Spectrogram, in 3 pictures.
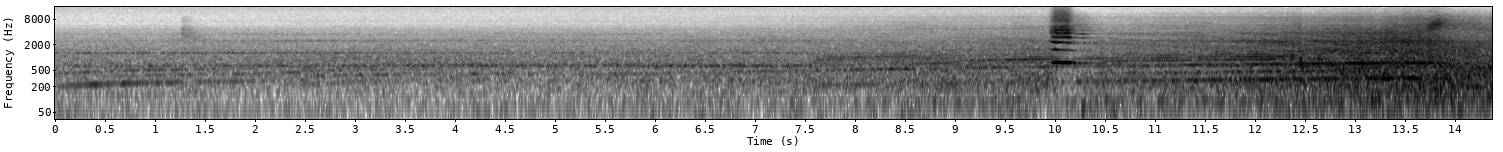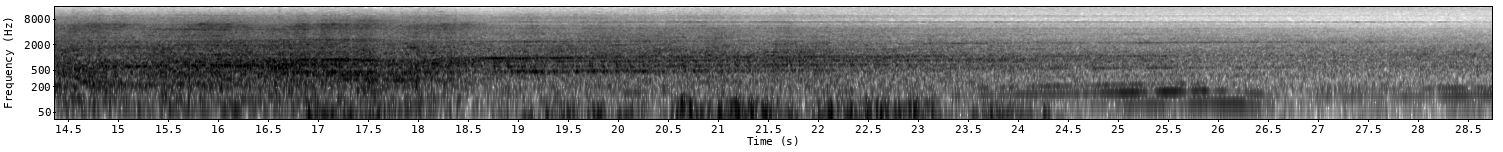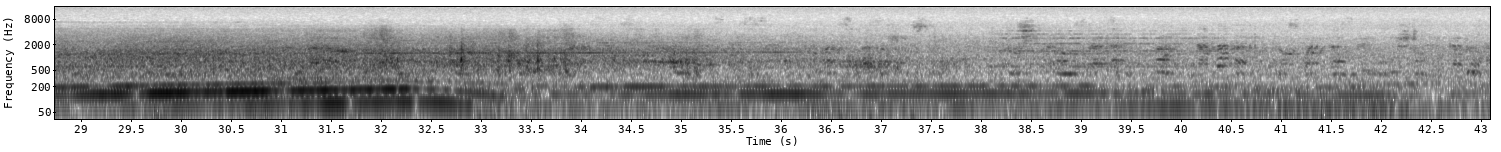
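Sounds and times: train motor whine and rail noise: 0.0s - 42.9s
train horn blast: 9.8s - 10.8s, 38.0s - 40.6s
wheel clatter over rail joints: 32.0s - 35.4s.

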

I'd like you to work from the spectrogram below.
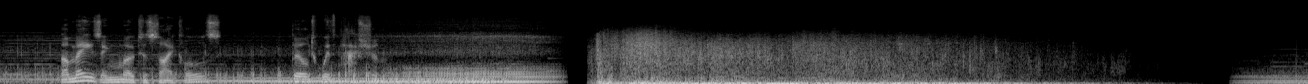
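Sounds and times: motorcycle engine running: 0.0s - 5.7s
rumbling explosion sound effect: 5.9s - 11.7s.

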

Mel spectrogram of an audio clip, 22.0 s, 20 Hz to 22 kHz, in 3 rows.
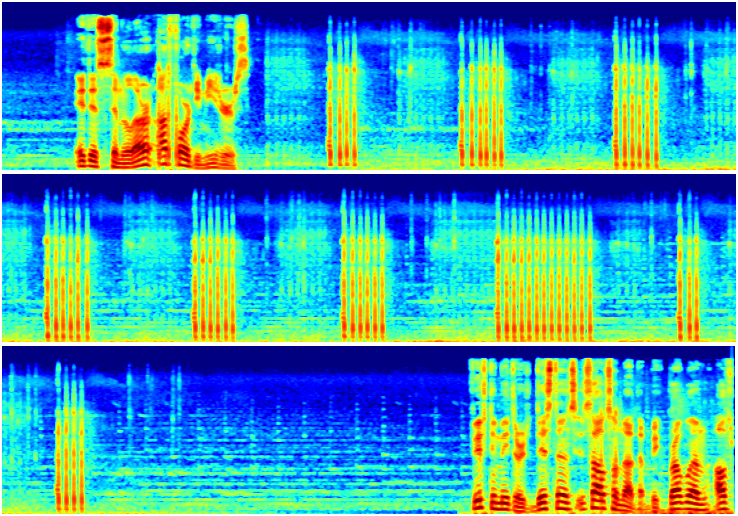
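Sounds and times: airsoft gun firing full-auto bursts: 2.7s - 3.7s, 4.6s - 8.4s, 9.3s - 11.3s, 12.3s - 13.3s, 15.2s - 15.6s.

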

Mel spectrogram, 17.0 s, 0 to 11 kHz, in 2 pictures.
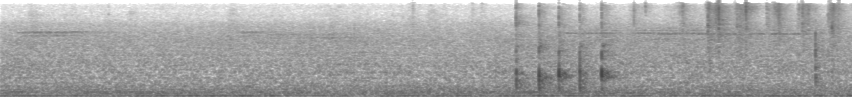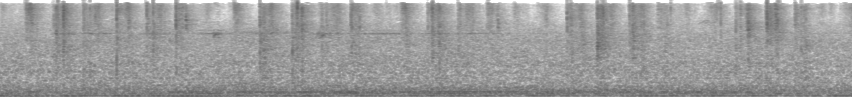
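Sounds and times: cards shuffling patter: 7.0s - 17.0s.

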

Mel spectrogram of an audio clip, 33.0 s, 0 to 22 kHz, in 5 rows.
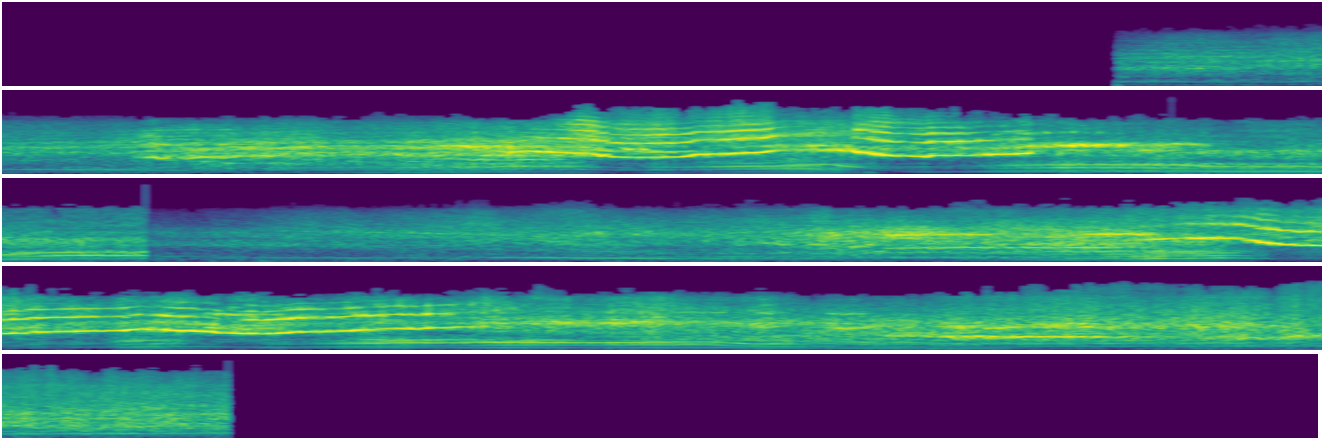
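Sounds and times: car engine revving: 5.6s - 27.6s
tyres squealing: 7.2s - 12.7s.

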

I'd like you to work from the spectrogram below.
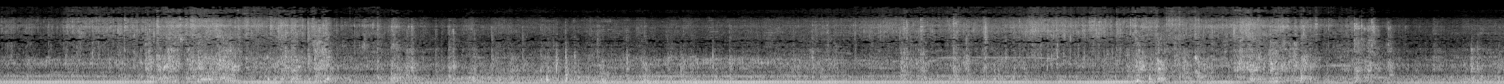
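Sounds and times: rock and soil pouring rattle: 0.0s - 5.4s, 8.2s - 14.1s
diesel engine running: 0.0s - 15.0s.

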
